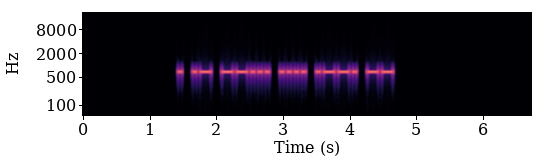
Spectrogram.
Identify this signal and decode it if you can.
Morse code, heard as a keyed tone, about 23 wpm, 700 Hz. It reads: EA7HPM
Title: DXCC-100 Call Signs - 6 Characters - Repeated 3x - 22wpm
